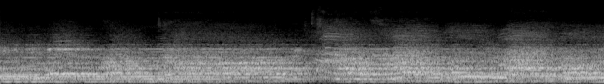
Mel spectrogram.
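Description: A children's choir singing a song together in long, held notes.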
